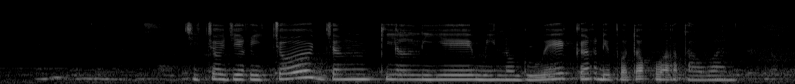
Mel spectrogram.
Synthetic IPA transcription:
t͡ʃit͡ʃod͡ʒiɾit͡ʃod͡ʒɨŋkilieminoɡuekɨrdipɔt̪ɔkwart̪awan

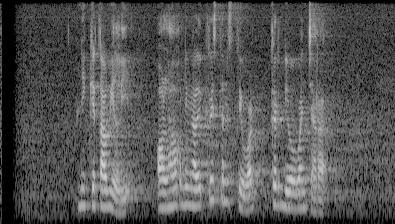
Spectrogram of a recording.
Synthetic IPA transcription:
nikit̪awili | ɔlɔɦɔk̚niŋalikɾist̪ənst̪iwarkɨrdiwawaɲt͡ʃaɾa

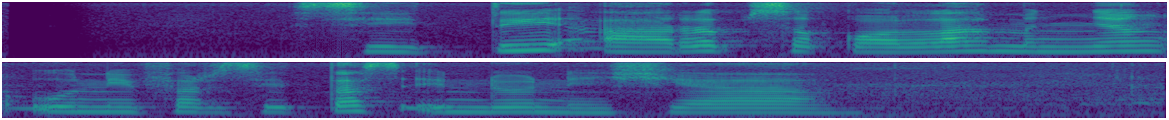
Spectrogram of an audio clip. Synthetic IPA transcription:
sit̪iaɾəp̚səkolahməɲaŋunifɛrsit̪asindonesia

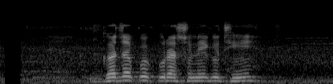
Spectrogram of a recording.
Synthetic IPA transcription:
ɡʌd͡zʌp̚kokuɾasunekot̪ʰiẽ

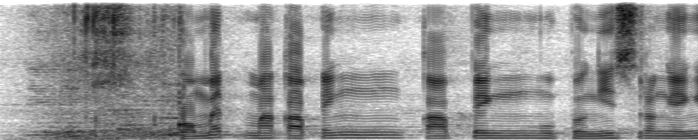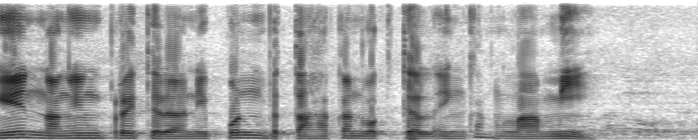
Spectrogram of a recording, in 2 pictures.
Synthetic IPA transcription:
kɔmɛt̪̚makapɪŋkapɪŋːub̥a̤ŋisɾəŋeŋenaŋɪŋpɾed̪̥a̤ɾanipʊnmbət̪aɦakənwək̚d̪̥a̤lɪŋkaŋlami

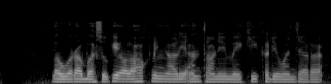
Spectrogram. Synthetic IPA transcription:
lauɾabasukiɔlɔɦɔk̚niŋaliʔa̰nt̪ɔnimɛkikərdiwaɲt͡ʃaɾa

